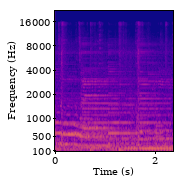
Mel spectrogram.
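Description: Acoustic guitar strummed in a live acoustic band performance, with a cajon keeping the beat.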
